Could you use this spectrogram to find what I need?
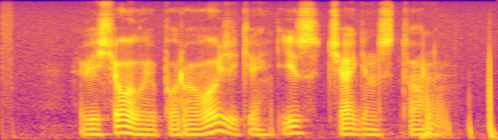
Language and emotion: Russian, sad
